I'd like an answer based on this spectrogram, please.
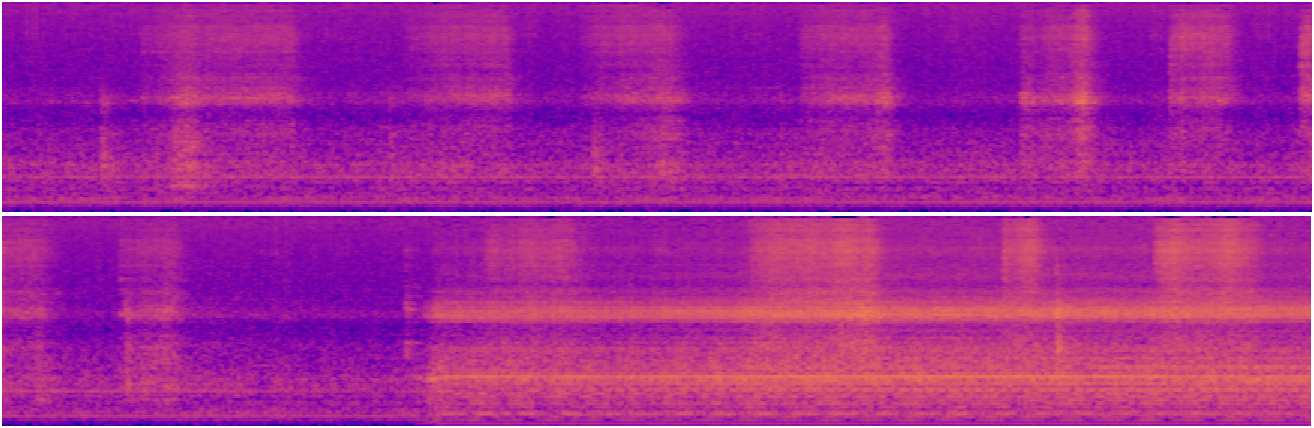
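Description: Airbrush spraying paint through a stencil onto a tumbler in short hissing bursts, one after another, over a low steady hum. About eleven and a half seconds in, a motor starts up and runs with a louder steady hum.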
